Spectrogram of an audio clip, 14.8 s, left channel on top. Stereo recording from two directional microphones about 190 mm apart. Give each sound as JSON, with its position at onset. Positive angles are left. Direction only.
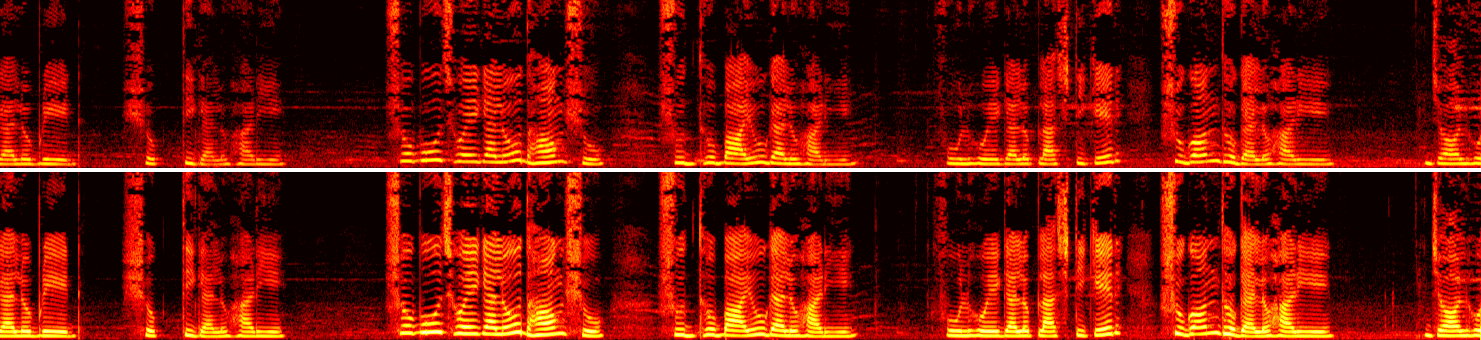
{"t": 0.0, "sound": "a woman's voice", "side_deg": -50}
{"t": 3.8, "sound": "a woman's voice", "side_deg": -45}
{"t": 14.3, "sound": "a woman's voice", "side_deg": -45}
